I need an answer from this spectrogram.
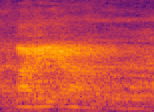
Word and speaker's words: Ariano: Can you guys roll your R's here? Ariano. You gotta do it.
